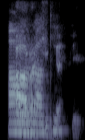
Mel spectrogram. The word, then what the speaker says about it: Aoraki: Aoraki. Aoraki.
